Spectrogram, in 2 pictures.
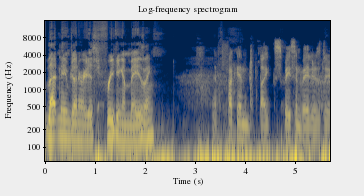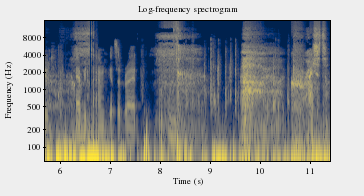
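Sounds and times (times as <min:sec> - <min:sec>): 
speech: 0:00.0 - 0:02.4, 0:03.0 - 0:08.8, 0:11.0 - 0:11.3
fast typing on a computer keyboard: 0:08.3 - 0:10.9.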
